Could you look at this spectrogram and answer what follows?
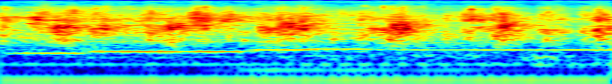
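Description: A church congregation claps steadily for the Lord, a faint, continuous wash of many hands with a soft rhythmic pulse and a low steady hum beneath.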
